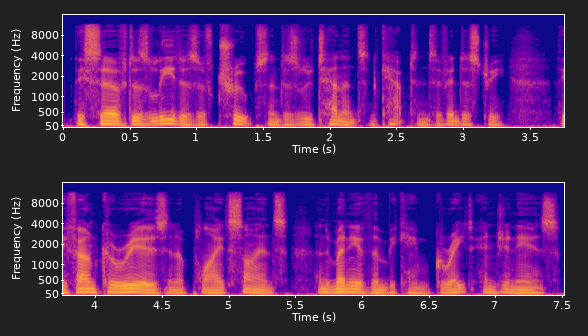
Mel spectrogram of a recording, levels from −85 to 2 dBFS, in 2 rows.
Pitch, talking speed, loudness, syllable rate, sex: 95 Hz, 205 wpm, -21 LUFS, 6.1 syllables/s, male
